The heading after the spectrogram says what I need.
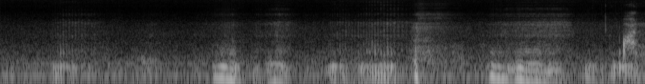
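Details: Saint Bernard puppy asleep: low, rumbling breathing noises in uneven bursts over faint background hiss: snoring.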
